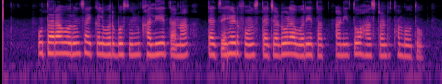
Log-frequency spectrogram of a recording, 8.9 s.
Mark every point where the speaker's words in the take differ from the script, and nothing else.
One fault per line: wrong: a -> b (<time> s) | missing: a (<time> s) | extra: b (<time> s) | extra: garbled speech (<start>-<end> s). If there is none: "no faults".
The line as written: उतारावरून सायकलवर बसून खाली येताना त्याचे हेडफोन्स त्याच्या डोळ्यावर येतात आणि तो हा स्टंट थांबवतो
no faults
